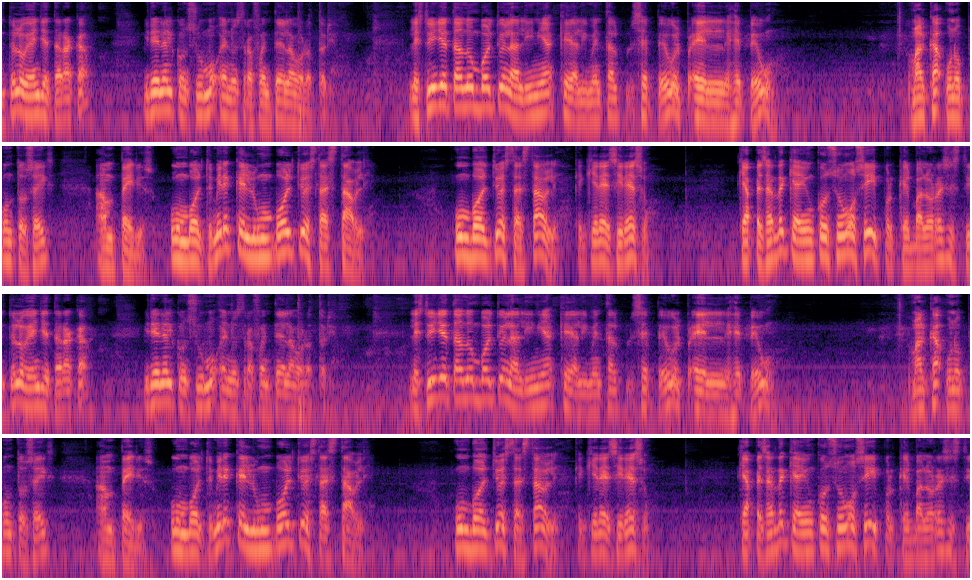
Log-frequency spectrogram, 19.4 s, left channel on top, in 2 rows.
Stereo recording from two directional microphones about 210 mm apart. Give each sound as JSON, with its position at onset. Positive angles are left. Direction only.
{"t": 0.0, "sound": "speech", "side_deg": 50}
{"t": 9.0, "sound": "speech", "side_deg": 55}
